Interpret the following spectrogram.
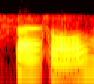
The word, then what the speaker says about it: subtle: I guess I say subtle and she says more subtle but it got me thinking about the word why does it have this silent be what are its Origins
